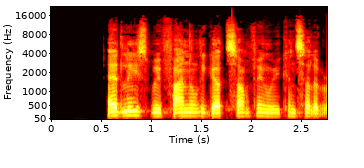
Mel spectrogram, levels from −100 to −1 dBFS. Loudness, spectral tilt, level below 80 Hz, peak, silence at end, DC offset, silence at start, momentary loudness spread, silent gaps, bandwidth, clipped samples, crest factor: -15 LUFS; -3 dB/octave; -60 dBFS; 0 dBFS; 0 s; under 0.1%; 0.55 s; 7 LU; none; 15 kHz; under 0.1%; 16 dB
